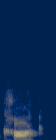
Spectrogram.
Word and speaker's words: Koch: We're going to see banks and corporations like Monsanto and everything touched by the Koch brothers. That's the correct pronunciation, by the way, the Koch brothers, okay?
